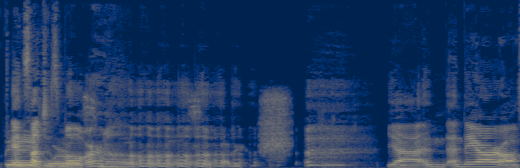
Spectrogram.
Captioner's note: giggling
